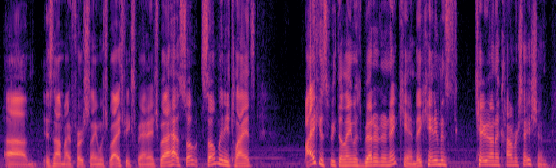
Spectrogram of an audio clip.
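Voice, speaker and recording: A man's voice: on the high side, expressive, brisk, bright, forceful tone, soft background music. A man working as an immigration attorney, answering interview questions in an earnest, explanatory way and repeating key phrases for emphasis, recorded at a law office.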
